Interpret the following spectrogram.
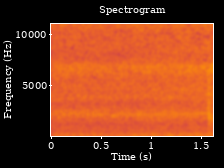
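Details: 2002 Reznor unit heater with induced draft motor issues and code 2 pressure switch failure, after cleaning, draft motor drawing 1.4 amps against a 1.6 rating: steady, even low hum with no grinding, squeal or wobble; normal running.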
